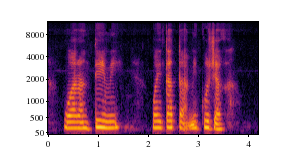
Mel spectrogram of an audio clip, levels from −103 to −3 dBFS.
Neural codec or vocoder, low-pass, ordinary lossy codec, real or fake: none; 10.8 kHz; Opus, 16 kbps; real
